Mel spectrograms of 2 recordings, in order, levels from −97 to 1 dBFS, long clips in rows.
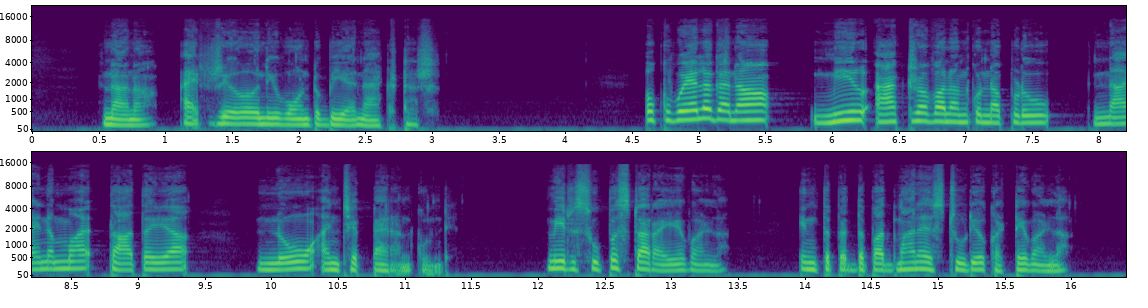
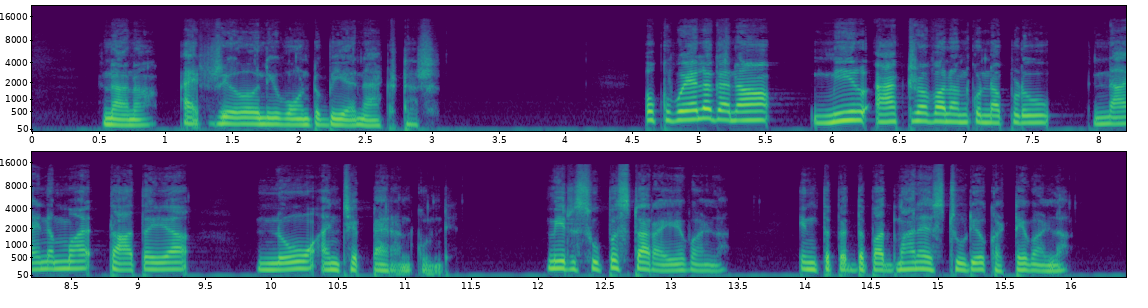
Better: neither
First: none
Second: none

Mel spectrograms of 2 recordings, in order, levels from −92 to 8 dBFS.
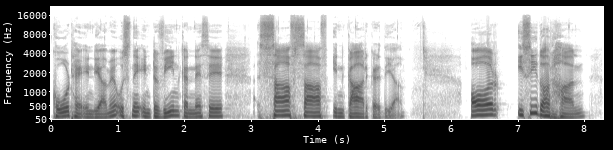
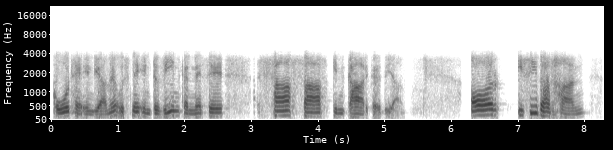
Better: first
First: none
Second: phone-call audio; poor line

